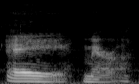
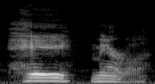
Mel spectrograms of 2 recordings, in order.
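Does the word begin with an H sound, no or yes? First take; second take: no; yes. First: The word begins directly with a vowel. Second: The word begins with an audible H sound. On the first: The speaker calls it wrong. "rather than Amera" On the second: The speaker calls it right. "this one is pronounced Hemera"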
